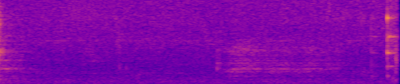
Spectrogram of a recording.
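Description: Wire whisk stirring gravy mix and water in a small glass bowl: faint scraping and light clinks of the metal tines against the glass.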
